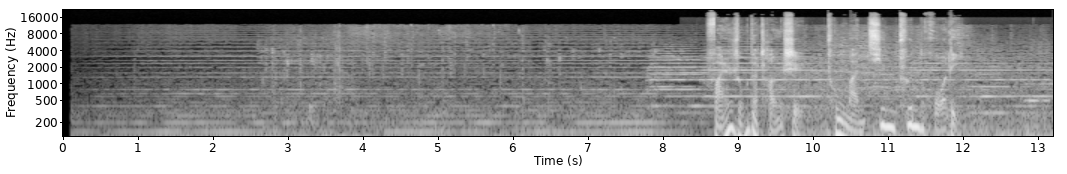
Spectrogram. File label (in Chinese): 宣传片 企业类 成熟 大气 坚定 自豪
